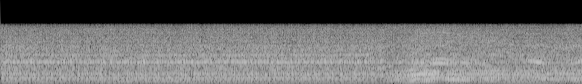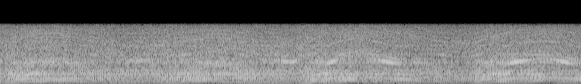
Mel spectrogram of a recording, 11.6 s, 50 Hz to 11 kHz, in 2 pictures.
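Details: 1993 Toyota Camry, 206k miles, automatic: smooth steady idle, then several clean throttle blips rising and falling evenly, no knocks or rattles; engine runs smooth.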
